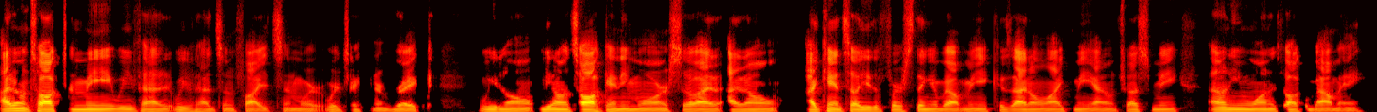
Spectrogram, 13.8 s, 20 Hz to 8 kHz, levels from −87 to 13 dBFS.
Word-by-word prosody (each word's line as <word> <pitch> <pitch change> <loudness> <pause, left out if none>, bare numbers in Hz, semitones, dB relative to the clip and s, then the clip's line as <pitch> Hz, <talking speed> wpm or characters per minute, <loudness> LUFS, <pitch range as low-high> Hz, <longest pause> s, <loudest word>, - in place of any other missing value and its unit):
I 115 - +7
don't 130 -2 +4
talk 110 -1 +9
to - - -3
me, 100 -1 +2
we've 100 0 -3
had 95 -1 -2
we've 95 -1 -5
had 95 -2 -6
some 90 -1 -7
fights 85 -1 -4
and 85 +1 -7
we're 90 - -7
we're 95 -3 -5
taking 90 -2 -9
a - - -5
break. 90 0 -1 0.6
We 100 0 0
don't 95 -3 0
we 105 0 +2
don't 100 -2 +4
talk 100 -1 +8
anymore. 90 -1 -1
So 95 +2 -3
I 95 0 +2
I 95 0 +2
don't 95 -1 -2 0.3
I 105 - +6
can't 105 -1 +3
tell 100 +1 +2
you 100 -1 +1
the 95 - -3
first 95 +1 -5
thing 100 -1 -1
about 95 -1 0
me 95 0 -4
'cause 100 0 -9
I 95 +1 +5
don't 100 -1 -4
like 95 +1 -4
me, 100 -3 -5
I 90 - -2
don't 90 0 -9
trust 105 -1 -5
me, 100 -1 -5 0.3
I - - -3
don't 115 0 +3
even 105 -1 +1
wanna 100 -1 0
talk 95 -2 +1
about 85 -2 0
me. 85 +2 -9
95 Hz, 225 wpm, -25 LUFS, 90-100 Hz, 0.6 s, talk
